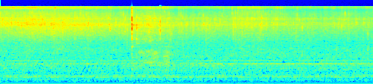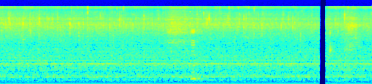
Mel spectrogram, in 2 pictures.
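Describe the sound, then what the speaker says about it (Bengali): Egg and potato bhaji frying in a pan, giving a steady low sizzle with a constant hum underneath and only a couple of faint clicks, no one talking. "দশ মিনিট ধরে ভাজিটাকে ভাজতে হবে"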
